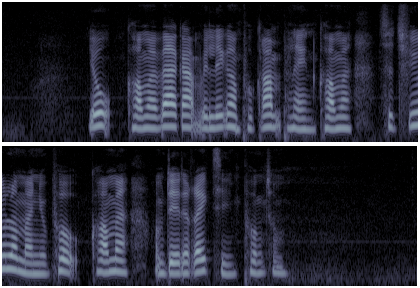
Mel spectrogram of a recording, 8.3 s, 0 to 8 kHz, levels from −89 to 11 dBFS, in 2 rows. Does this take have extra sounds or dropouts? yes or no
no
